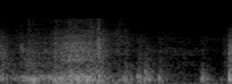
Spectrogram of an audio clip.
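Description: A bed creaks with a drawn-out, low groaning rub, then two short creaks near the end. Fairly quiet, with no voices.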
